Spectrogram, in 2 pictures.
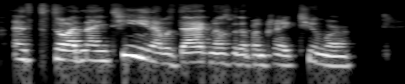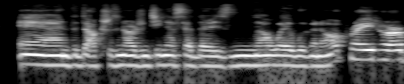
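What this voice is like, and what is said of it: Argentine-accented English. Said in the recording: “I'm from Argentina. That's where my accent is from.”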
